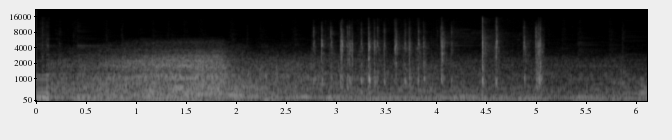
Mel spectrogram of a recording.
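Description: A rushing whoosh for about two seconds, then a run of sharp, irregular clicks and crackles close to the microphone, over faint background music.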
